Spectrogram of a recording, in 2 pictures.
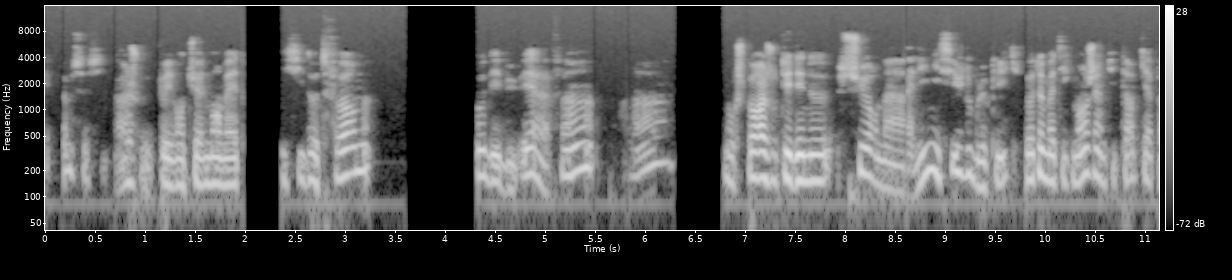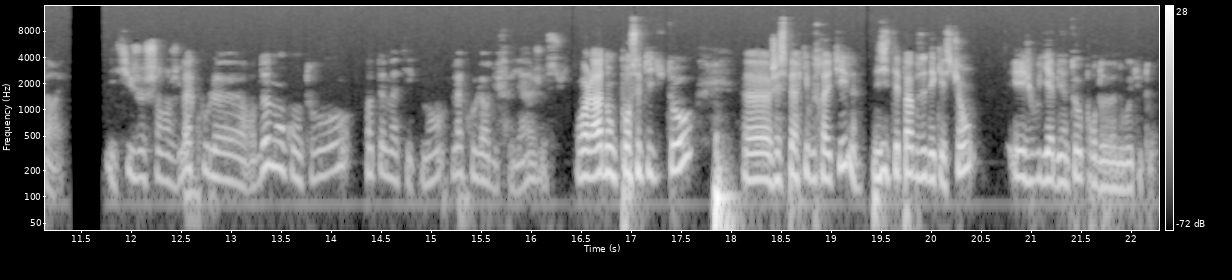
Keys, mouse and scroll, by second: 1.0 click, 1.4 click, 1.8 click, 3.0 click, 3.8 click, 5.0 click, 6.3 click, 6.6 click, 7.3 click, 9.4 click, 9.5 click, 10.5 click, 10.6 click, 11.4 click, 11.7 click, 12.9 click, 14.7 middle click, 15.1 click, 15.9 click.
